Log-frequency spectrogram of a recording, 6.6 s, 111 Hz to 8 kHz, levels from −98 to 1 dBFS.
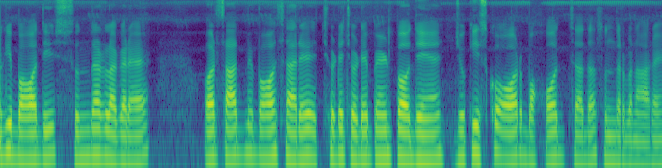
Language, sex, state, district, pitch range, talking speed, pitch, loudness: Hindi, male, Uttar Pradesh, Muzaffarnagar, 135-145 Hz, 215 wpm, 140 Hz, -19 LUFS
